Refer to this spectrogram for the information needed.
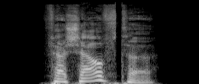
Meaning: inflection of verschärfen: 1. first/third-person singular preterite 2. first/third-person singular subjunctive II
- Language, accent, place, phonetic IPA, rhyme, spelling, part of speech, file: German, Germany, Berlin, [fɛɐ̯ˈʃɛʁftə], -ɛʁftə, verschärfte, adjective / verb, De-verschärfte.ogg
